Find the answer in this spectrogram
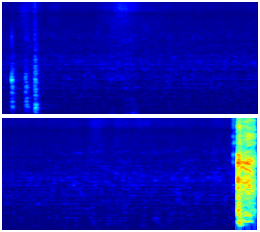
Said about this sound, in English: Sorry, guys. I'm coughing way too much. There's like an itch in the back of my throat.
